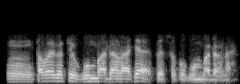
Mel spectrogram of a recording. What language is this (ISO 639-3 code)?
nep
